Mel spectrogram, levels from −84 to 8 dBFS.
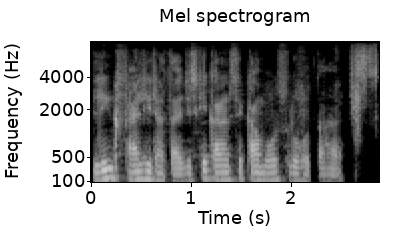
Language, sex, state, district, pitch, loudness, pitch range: Hindi, male, Bihar, Jamui, 110 Hz, -23 LUFS, 105-115 Hz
